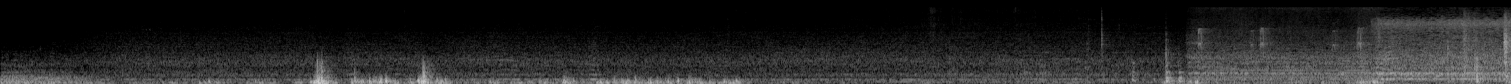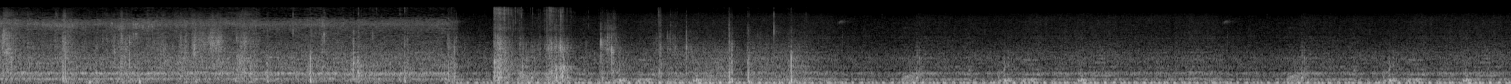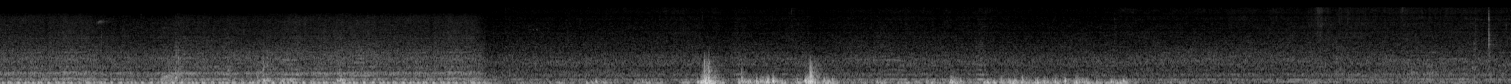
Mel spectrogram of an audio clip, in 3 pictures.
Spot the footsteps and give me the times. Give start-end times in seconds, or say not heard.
14.4-23.3.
